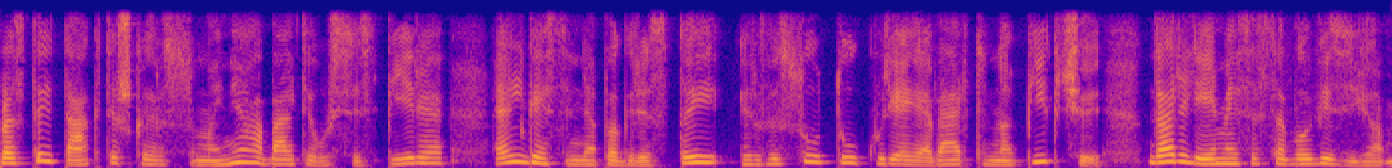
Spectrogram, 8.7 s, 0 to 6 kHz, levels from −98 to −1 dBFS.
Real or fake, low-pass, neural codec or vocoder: fake; 5.4 kHz; codec, 16 kHz in and 24 kHz out, 2.2 kbps, FireRedTTS-2 codec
